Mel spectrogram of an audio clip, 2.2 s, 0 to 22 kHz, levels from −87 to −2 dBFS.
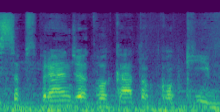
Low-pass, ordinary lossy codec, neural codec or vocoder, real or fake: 14.4 kHz; MP3, 64 kbps; vocoder, 44.1 kHz, 128 mel bands, Pupu-Vocoder; fake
